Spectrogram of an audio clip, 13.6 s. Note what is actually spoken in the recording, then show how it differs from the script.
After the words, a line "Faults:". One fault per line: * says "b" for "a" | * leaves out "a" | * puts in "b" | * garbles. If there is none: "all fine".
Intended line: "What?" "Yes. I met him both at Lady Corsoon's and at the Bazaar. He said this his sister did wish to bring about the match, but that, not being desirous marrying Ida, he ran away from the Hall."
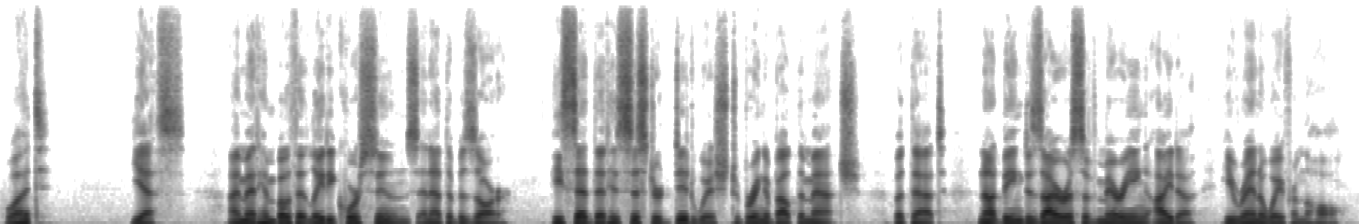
"What?" "Yes. I met him both at Lady Corsoon's and at the Bazaar. He said that his sister did wish to bring about the match, but that, not being desirous of marrying Ida, he ran away from the Hall."
Faults:
* says "that" for "this"
* puts in "of"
